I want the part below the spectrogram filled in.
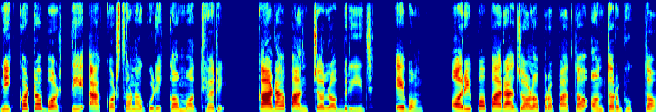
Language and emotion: Odia, neutral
